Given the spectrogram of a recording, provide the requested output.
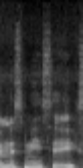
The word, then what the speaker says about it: MsMeseeks: Speedy, you got any questions for MsMeseeks? Is that how you say it? Yeah, MsMeseeks. Like, have you seen Rick and Morty?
